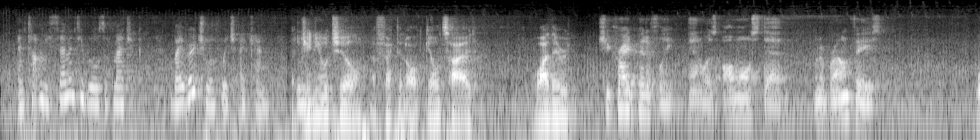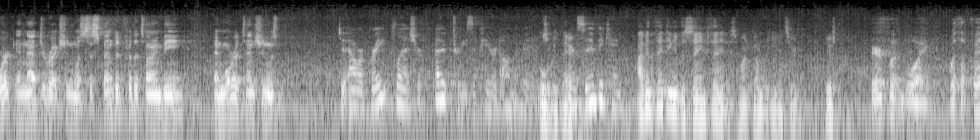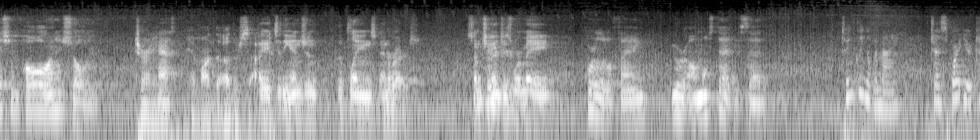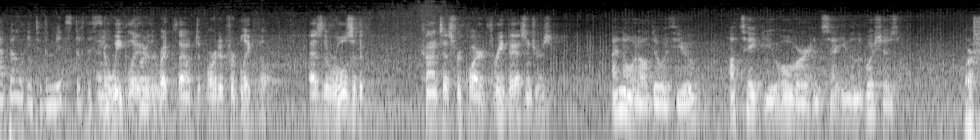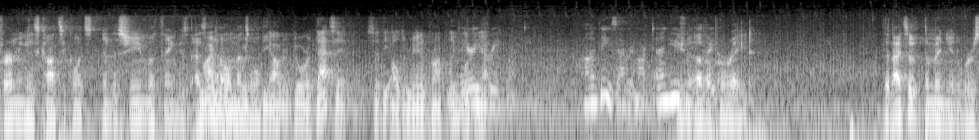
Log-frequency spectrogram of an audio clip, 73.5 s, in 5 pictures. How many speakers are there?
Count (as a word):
six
